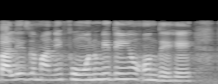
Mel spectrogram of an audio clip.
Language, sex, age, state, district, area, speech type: Dogri, female, 18-30, Jammu and Kashmir, Jammu, rural, spontaneous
